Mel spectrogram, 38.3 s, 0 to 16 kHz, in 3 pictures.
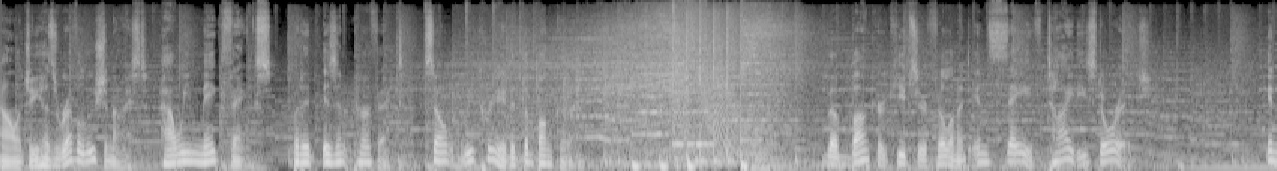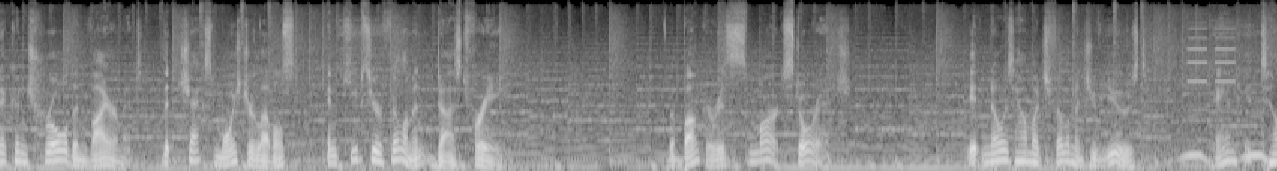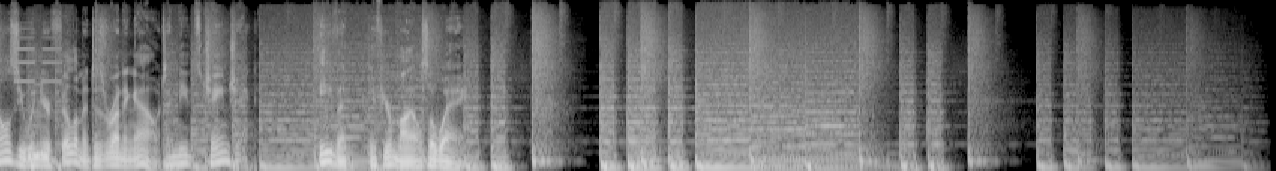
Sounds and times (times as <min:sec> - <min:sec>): Speech: 0:00.0 - 0:05.8, 0:08.2 - 0:11.5, 0:12.6 - 0:17.9, 0:19.4 - 0:21.3, 0:22.4 - 0:28.1, 0:28.7 - 0:30.3
Music: 0:00.0 - 0:38.2.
